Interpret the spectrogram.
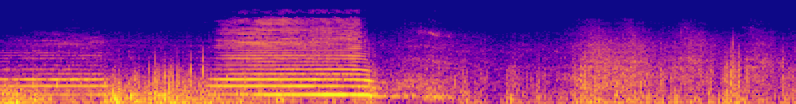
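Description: Oncoming train's horn sounding twice, a short blast and then a longer, louder one whose pitch drops just as the locomotive passes. It is followed by the rushing rumble and clatter of its coaches going past on the next track, heard from the open door of a moving train.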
